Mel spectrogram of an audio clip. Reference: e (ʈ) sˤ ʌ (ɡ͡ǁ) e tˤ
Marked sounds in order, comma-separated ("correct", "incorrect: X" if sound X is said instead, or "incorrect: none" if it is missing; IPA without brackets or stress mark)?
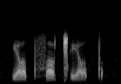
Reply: incorrect: tˤ, incorrect: ǁ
